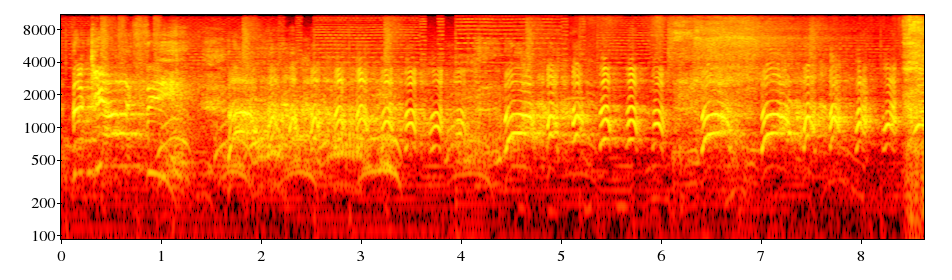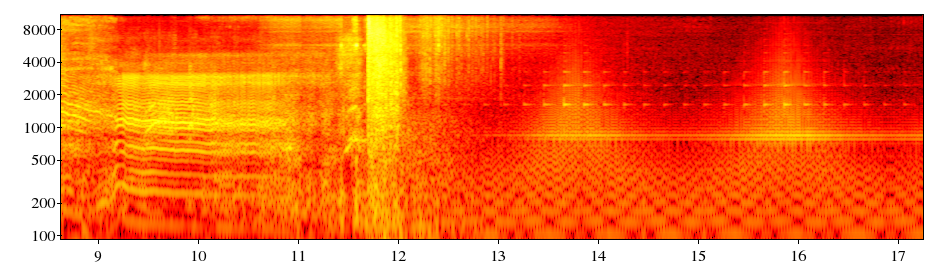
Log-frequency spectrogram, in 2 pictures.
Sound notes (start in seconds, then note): 1.1 laughing; 11.6 explosion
